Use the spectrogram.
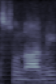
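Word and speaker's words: tsunami: होता है पता है सुनामी का स्पेलिंग टी से स्टार्ट होता है किस से स्टार्ट होता है टी से बाकी सुनामी जैसे लिखाता लिख दि टी साइलेंट रहता है ठीक है ना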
